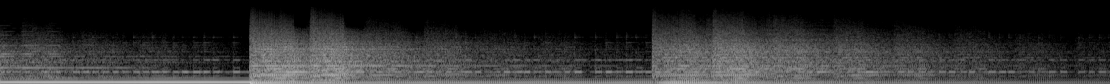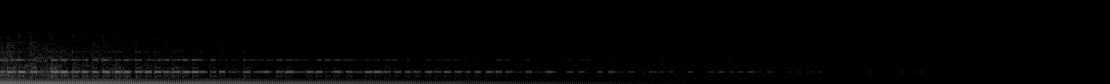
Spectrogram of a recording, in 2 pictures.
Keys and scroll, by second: 3.9 alt+w, 8.2 ctrl+z, 14.1 alt+w, 19.4 ctrl+z, 20.9 alt+w.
